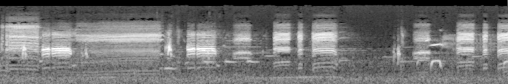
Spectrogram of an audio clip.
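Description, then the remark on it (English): Harsh, raucous growls, wails and whistles of a yellow-headed blackbird, a western bird: a long buzzy wail followed by a series of choppy, grating notes and thin whistles, loud with no talking. “Equally arresting are the raucous growls, wails, and whistles of another western bird, the yellow-headed blackbird.”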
